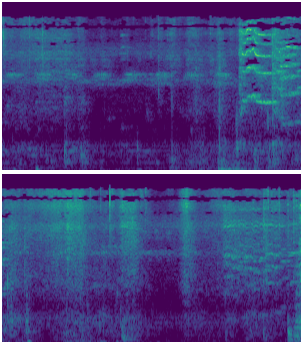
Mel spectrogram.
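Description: A metal pot lid clinks.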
